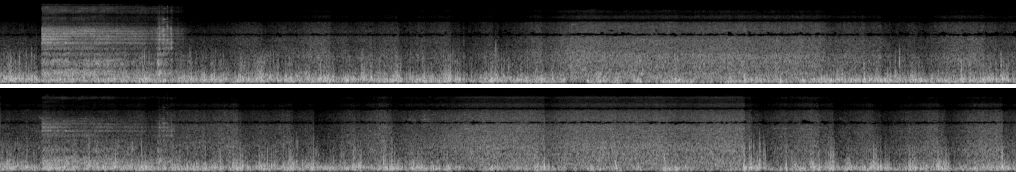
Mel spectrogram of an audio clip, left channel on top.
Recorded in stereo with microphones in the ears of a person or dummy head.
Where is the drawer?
50° left (ahead or behind).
